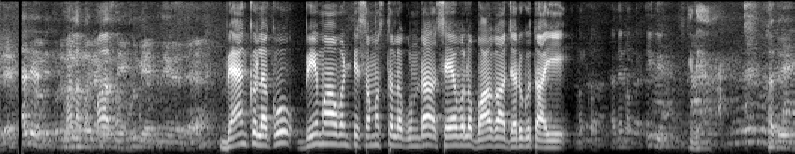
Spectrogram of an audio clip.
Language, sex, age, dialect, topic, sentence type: Telugu, male, 46-50, Southern, banking, statement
